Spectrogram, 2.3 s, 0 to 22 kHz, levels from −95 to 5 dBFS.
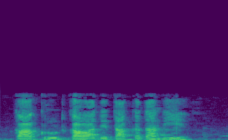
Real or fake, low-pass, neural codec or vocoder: real; 7.2 kHz; none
